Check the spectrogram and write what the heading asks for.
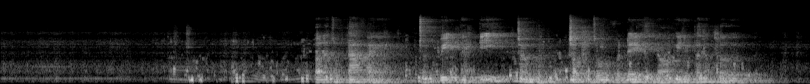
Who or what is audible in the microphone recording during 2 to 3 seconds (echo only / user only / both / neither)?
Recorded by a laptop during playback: echo only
